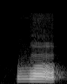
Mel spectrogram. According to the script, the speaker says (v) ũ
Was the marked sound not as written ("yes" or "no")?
no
